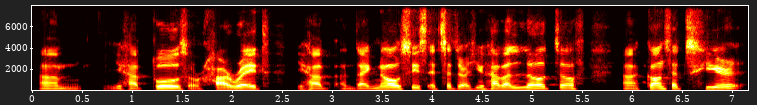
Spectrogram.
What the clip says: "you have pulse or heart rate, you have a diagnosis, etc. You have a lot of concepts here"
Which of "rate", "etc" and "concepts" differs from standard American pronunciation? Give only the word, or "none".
none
